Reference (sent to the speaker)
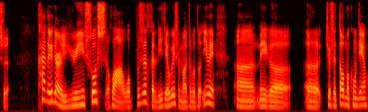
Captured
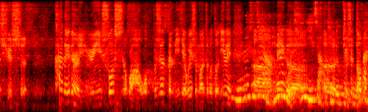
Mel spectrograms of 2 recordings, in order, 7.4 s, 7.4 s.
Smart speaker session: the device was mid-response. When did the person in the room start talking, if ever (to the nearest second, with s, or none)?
5 s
